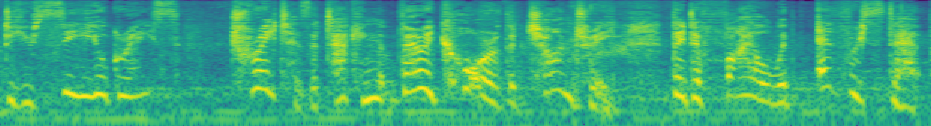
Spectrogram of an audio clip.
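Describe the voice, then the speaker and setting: A woman's voice: sits high, very animated, normal speed, fairly bright tone, soft background music. A woman playing a zealous, self-righteous young cleric with grandiose, preaching delivery in a fantasy video game. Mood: indignant.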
